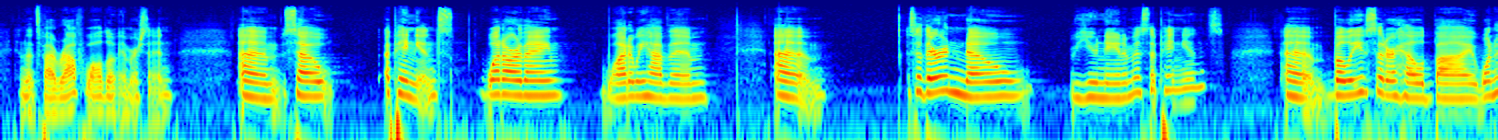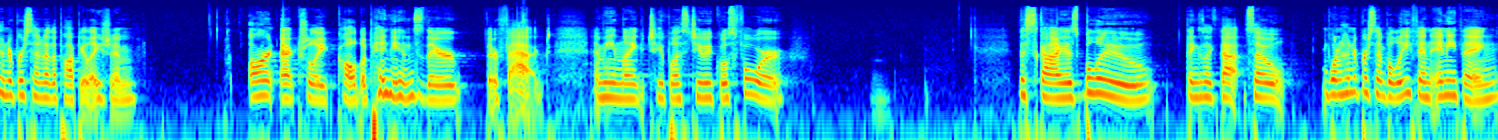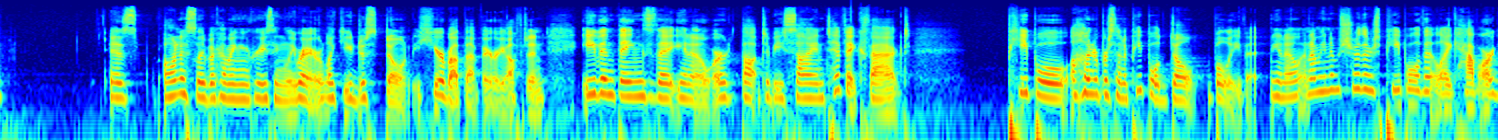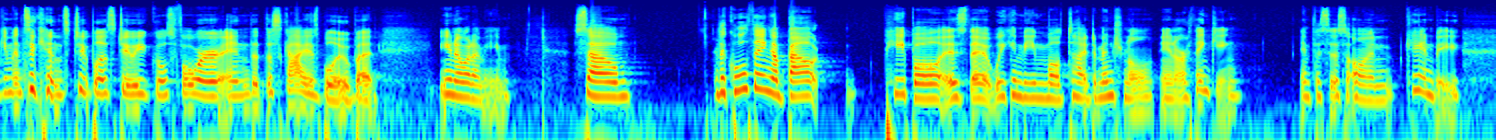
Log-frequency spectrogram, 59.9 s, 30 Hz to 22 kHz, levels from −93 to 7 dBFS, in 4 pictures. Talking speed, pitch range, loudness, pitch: 145 wpm, 210-255 Hz, -19 LUFS, 230 Hz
